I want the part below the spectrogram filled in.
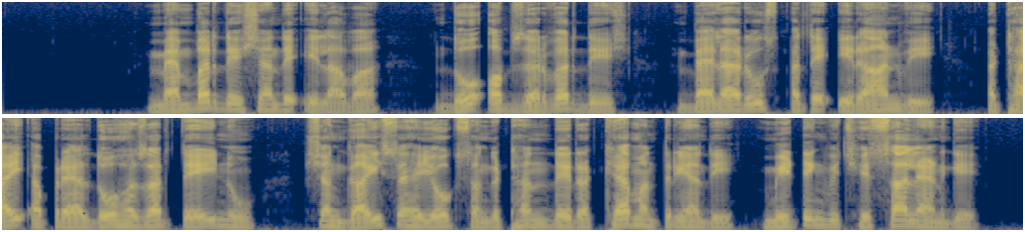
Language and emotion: Punjabi, neutral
